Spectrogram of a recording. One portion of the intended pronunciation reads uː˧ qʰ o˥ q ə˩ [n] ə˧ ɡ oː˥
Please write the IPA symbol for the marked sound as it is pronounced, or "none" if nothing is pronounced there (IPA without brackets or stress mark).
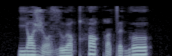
t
